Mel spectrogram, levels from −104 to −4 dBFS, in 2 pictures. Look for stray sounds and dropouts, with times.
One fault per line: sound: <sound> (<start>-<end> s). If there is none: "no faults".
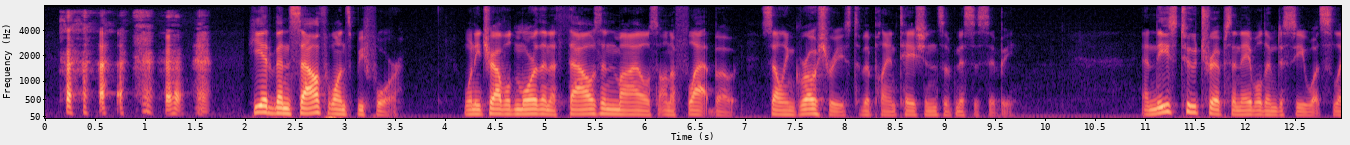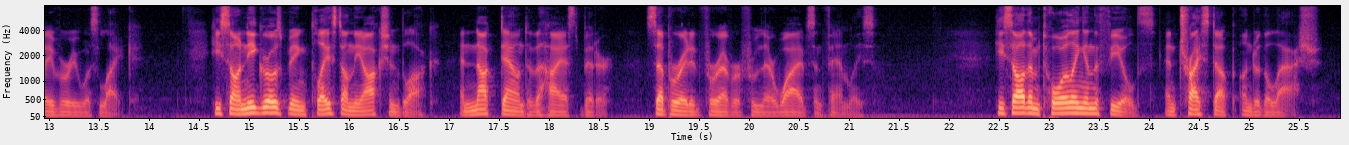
sound: laugh (0.1-1.7 s)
